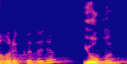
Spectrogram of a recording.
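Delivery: ordinary talk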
